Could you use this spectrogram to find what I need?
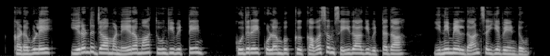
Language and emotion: Tamil, neutral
